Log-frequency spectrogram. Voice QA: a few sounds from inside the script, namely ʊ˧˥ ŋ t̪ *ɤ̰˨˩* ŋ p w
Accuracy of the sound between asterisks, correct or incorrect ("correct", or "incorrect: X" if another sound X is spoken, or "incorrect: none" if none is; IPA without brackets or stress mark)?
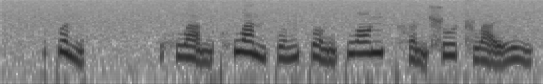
correct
